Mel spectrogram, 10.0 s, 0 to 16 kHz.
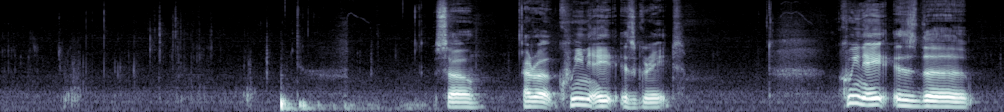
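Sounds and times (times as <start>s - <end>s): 
person sipping Diet Mountain Dew soda: 0.0s - 4.3s
slurp and swallow: 0.0s - 4.3s
speech: 4.4s - 6.9s, 8.4s - 9.8s.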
